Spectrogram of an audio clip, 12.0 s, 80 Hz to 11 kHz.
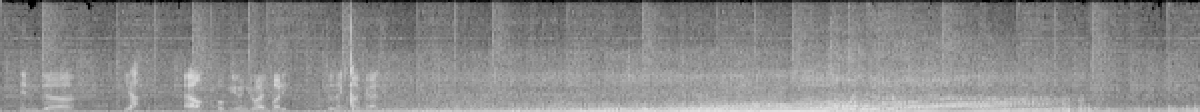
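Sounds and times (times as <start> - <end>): sports car engine accelerating: 2.6 - 12.0.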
